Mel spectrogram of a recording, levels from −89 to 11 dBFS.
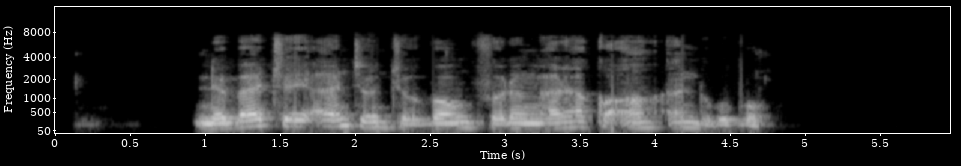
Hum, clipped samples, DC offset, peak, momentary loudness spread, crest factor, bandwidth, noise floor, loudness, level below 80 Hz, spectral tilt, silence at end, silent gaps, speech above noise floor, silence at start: none; under 0.1%; under 0.1%; -2 dBFS; 10 LU; 18 dB; 7.6 kHz; under -90 dBFS; -20 LUFS; -56 dBFS; -6.5 dB/octave; 1.25 s; none; over 71 dB; 0.95 s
